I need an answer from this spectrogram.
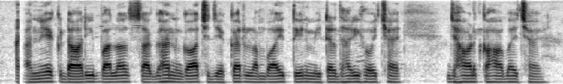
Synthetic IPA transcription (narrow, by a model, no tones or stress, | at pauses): əə̰neːkɖaːɾibalasəɡənɡat͡ʃʰd͡ʒekəɾləmbaːit̪iːnmiʈəɾd̪ʱəɾiɦojt͡ʃʰə | d͡ʒʱaːɽkəɦabət͡ʃʰə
